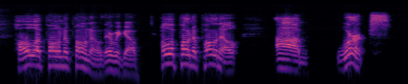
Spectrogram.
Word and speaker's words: Ho'oponopono: And the reason why, just like, and I can never pronounce it right, Ho'oponopono, did I say it right that time? Ho'oponopono. Ho'oponopono, there we go.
